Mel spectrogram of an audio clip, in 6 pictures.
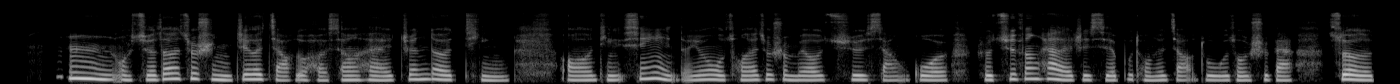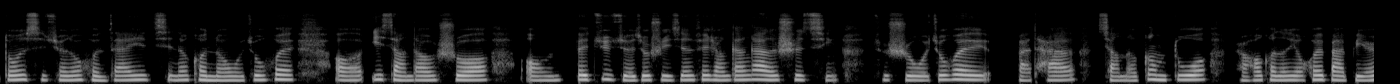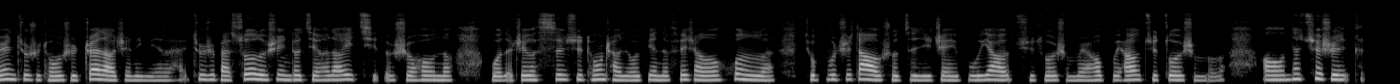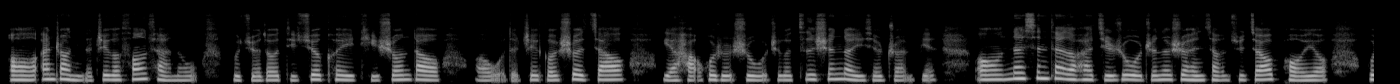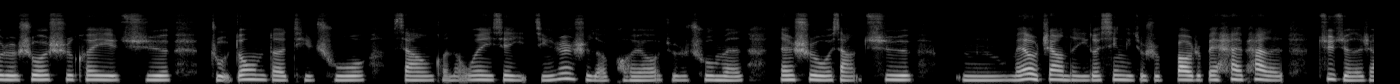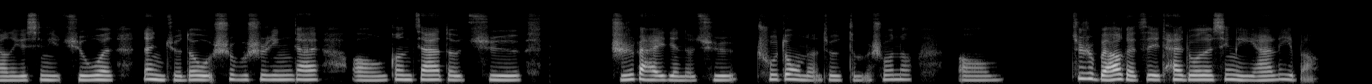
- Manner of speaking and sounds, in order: none
- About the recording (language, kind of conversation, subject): Chinese, advice, 你因为害怕被拒绝而不敢主动社交或约会吗？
